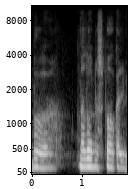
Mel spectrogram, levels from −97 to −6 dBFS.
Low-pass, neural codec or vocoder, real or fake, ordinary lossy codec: 9.9 kHz; codec, 44.1 kHz, 7.8 kbps, DAC; fake; AAC, 64 kbps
